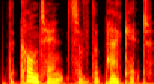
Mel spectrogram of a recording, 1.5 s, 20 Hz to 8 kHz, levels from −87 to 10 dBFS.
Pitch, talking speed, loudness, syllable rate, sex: 110 Hz, 195 wpm, -19 LUFS, 5.1 syllables/s, male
